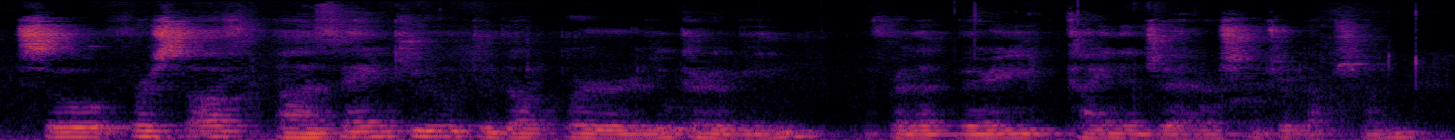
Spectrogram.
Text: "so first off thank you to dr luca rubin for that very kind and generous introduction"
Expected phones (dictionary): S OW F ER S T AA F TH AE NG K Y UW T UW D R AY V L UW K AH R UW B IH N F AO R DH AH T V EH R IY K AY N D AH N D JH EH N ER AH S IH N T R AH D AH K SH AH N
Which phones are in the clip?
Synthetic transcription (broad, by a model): S OW F ER S T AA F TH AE NG K Y UW T UW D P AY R L UW K AH R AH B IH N F AO R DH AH T V EH R IY K AY N D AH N JH EH N ER AH S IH N T R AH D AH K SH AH N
